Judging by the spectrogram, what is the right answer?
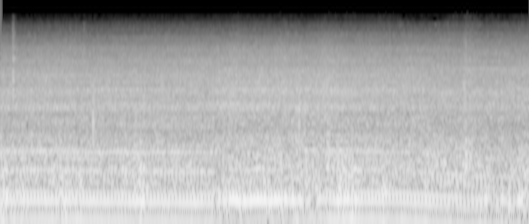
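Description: Adventure motorcycle's engine running steadily at low road speed on a gravel climb, with a constant low hum and road and wind noise over it.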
